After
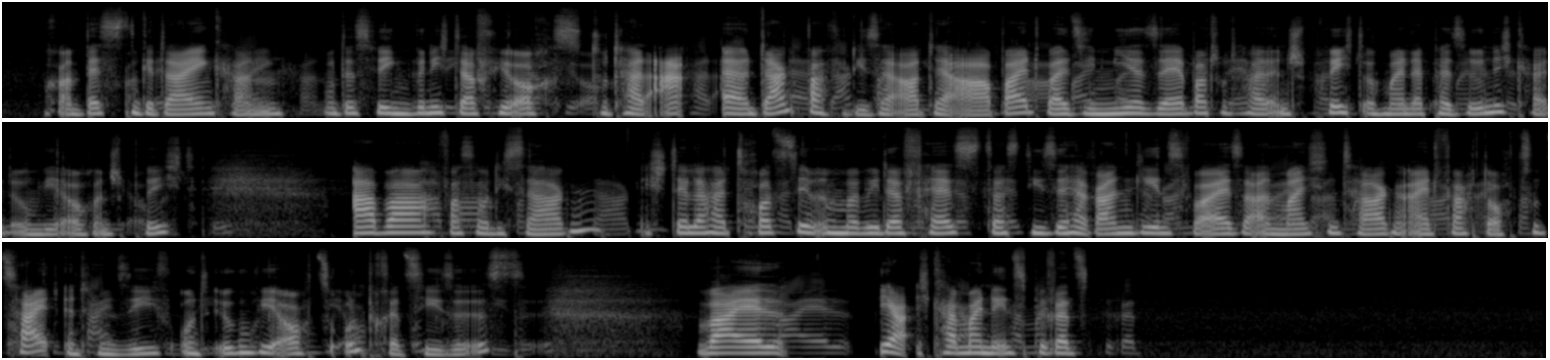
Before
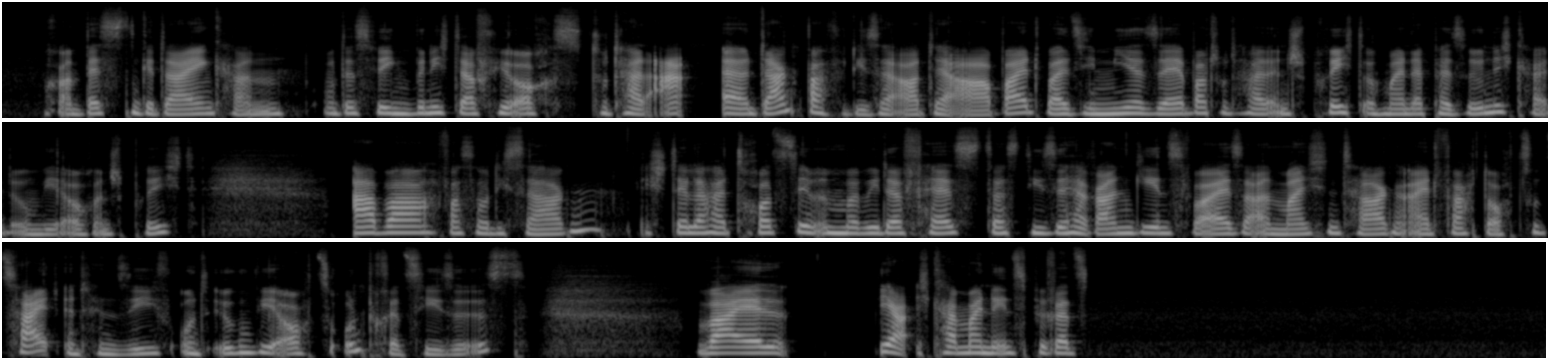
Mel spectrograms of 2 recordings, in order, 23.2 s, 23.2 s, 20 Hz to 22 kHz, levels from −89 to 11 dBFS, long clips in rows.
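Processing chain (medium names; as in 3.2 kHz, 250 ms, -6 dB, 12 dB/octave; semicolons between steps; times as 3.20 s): speakerphone echo 330 ms, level -19 dB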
